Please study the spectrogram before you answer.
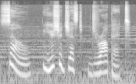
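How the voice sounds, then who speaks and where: A chained princess in a horror game, cool and menacing, taunting with a lilting, lively voice. She sounds calm and in control, with soft game music behind her. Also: medium pitch, very slow.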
